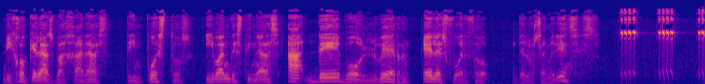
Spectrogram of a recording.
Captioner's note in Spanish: Sonido de grillos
